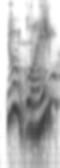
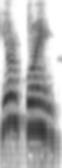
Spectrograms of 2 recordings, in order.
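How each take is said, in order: First: It is said with question intonation. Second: It is said as a firm command. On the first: The speaker asks whether the listener is going. "kita membacanya dengan intonasi pertanyaan" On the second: The listener is told to go. "ini adalah sebuah perintah"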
